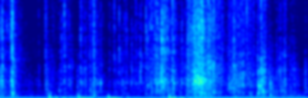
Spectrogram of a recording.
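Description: Thin plastic packaging sleeve crinkling softly as a clear phone case is slid out of it, with faint scattered clicks.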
